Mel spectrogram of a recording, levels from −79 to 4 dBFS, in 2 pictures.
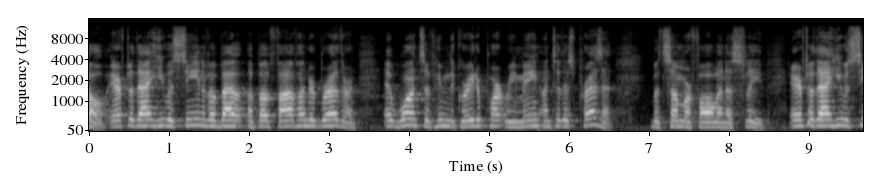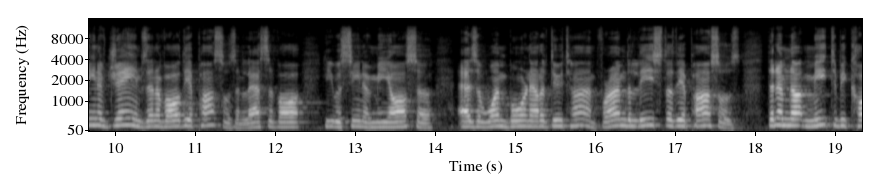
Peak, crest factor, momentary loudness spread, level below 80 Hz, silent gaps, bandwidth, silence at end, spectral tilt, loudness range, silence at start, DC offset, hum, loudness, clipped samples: -4 dBFS; 20 dB; 12 LU; -68 dBFS; none; 12.5 kHz; 0 s; -4.5 dB/octave; 4 LU; 0 s; under 0.1%; none; -24 LUFS; under 0.1%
